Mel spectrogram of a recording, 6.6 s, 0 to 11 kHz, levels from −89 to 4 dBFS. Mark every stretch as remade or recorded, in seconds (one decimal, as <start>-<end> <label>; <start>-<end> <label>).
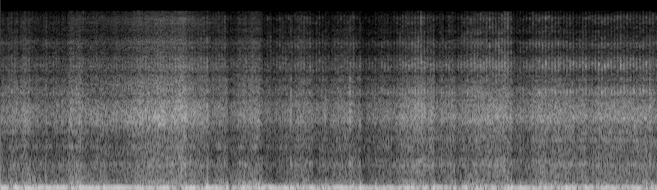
0.0-0.5 remade; 0.5-1.8 recorded; 1.8-6.6 remade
